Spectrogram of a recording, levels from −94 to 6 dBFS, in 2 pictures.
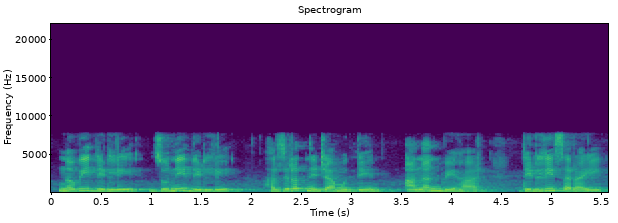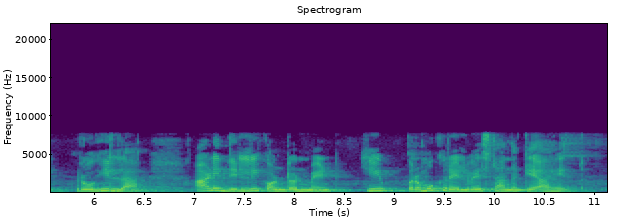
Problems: none marked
